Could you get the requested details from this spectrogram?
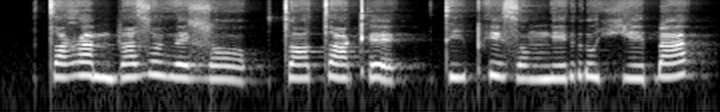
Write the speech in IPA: tˤ ʊ ɣ a m b i zˤ o ð ɛ ɮ ɔ | t ɔ tˤ e kʼ ɛ | t i pʰ e z ɔ ŋ e r o ç e ɓ a

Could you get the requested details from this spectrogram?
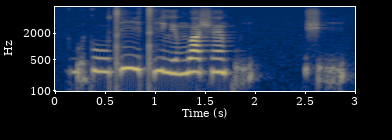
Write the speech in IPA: ɡʷ ḭ k uː tʼ iː tʼ i lʲ ɛ ŋʷ a ʃ ɛ̃ kʷ ḭ | ʃ ḭ

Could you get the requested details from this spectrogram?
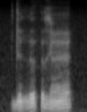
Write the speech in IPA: d ɛ r ə θ ə ɣ æ

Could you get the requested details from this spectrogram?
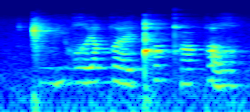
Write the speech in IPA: ǀ ṳ j o̤ ʁ j ɛ q j e ǃʰ ɔ qʰ õ q ʊ ʁ

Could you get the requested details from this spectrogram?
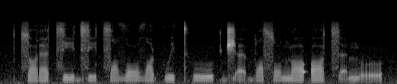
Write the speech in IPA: t͡s ɒ ɾ æ t͡s i d͡z i t͡s i ðˤ o ðˤ æ kʷ i t̪ʰ u | d͡ʒ æ̰ b i sˤ o n̪ ɒ ʔ ɒ t͡s æ̰ n̪ o̰

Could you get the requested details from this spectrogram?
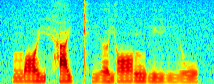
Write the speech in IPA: m ɔː˧˥ j h a˧˥ j kʰ i˩˧ ə̯ j ɔː˧˥ ŋ i˧ j i˧ w

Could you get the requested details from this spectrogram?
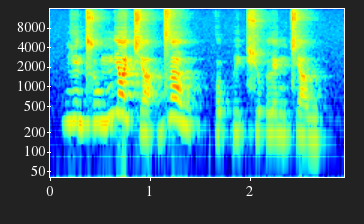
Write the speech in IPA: ɡ ĩ˦ d͡z u˦ ŋ j a˥˧ t͡ɕ a˨ ʔ d͡z a˥˧ w | pʰ o˨ ʔ p i˨ ʔ ɕ o˨ ʔ l e˨˩ ŋ t͡ɕ a˨˩ w

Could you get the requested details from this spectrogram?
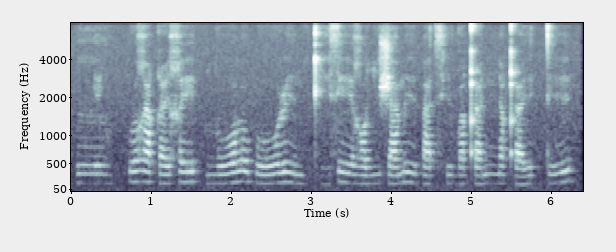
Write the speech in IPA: lː e l ɔ̤ pː ʊ ʁ ɛ q i χ e | ʎ oː lˠ u p oː ɭ ɪː m i̤ kʰ e̤ s eː ʁ ɔ ʎ i ʃ a m ɪː p a t͡sʰ ɪ ɡʷ ɛ qʼ ɪ nː ɪ qʼ ɪː tː ɪː

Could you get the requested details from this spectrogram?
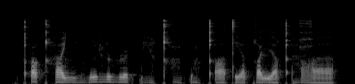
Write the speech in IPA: qʼ u qʰ ɛ ʎ o̤ ŋ ɛ̤ ɭ ṳ ɭ ɯ k͡p i̤ qʰ o̤ k͡p o̤ qʼ a t i q o lʲ ɛ qʼ i̤ ʕ a

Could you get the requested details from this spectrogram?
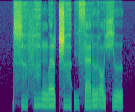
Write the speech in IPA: ɬ a̤ f a̤ ŋʷ ɛ ʈ͡ʂ a̤ ʔ i̤ s æ ɾ ɯ ɾ ɔ ç ɯ

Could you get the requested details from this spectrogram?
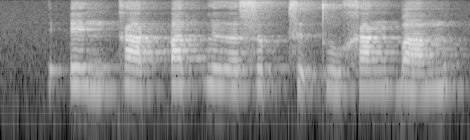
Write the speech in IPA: ʔ e˧˩ ŋ k a˨˩ k̚ ʔ a˦˥ t̚ l ɨ˨˩ ə̯ s ə˦˥ p̚ s ɨ̰˧˨ t̪ u˧˩ x a˧ ŋ ɓ a˨˦ m

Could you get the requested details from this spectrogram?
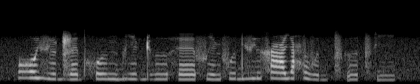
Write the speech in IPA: ʁʷ ɯ˦ vʲ ɯ˨ ɖ͡ʐ ɛ˨ d χʷ ɯː˨ ŋ b iː˨ ɖʱ ɯː˨ h ɛː˨ f i˨ ɳ f ɯ˦ d vʲ ɯː˦ x ʕ i˦ ħ v ɯ˨ d t͡sʼ ɯ˦ t͡sʼ i˦

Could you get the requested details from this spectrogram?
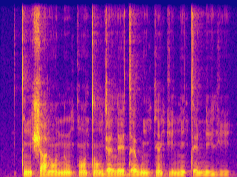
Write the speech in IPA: t ĩ˧ ʃ a˨ ɾ ɔ̃˨˦ n ũ˧ k ɔ̃˦ t ɔ̃˦ ɡ ɛ˦ l e˦˨ d ɛ˨˦ w ĩ˧ k ɛ̃˦ k i˦˨ n ĩ˨ t e˨ n i˨˦ j i˧

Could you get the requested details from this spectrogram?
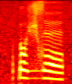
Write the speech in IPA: ɗ ɔ ʒ z ɛ

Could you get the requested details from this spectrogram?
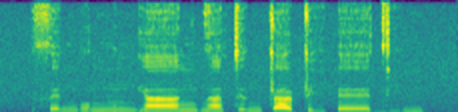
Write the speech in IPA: θ ɛ˩ ŋ o˥ ŋ ũ˥ ŋ j ãː˥ ŋ d̪ ã˥ t ɘ˨ ŋ ʈ a˥ ʈ i˨ ʔ ɛː˨ d̪ i˨ ŋ

